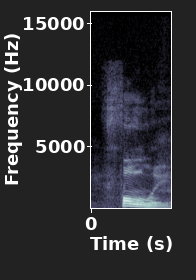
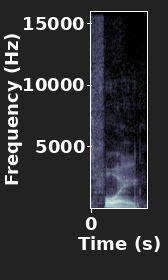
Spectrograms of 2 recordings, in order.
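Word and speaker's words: Fowey: making they're just as gutsy as we are foley i'm going to say it's foley stealing my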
